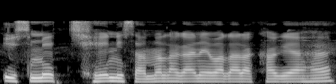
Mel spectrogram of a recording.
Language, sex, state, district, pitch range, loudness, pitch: Hindi, male, Jharkhand, Palamu, 135-150 Hz, -15 LUFS, 140 Hz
